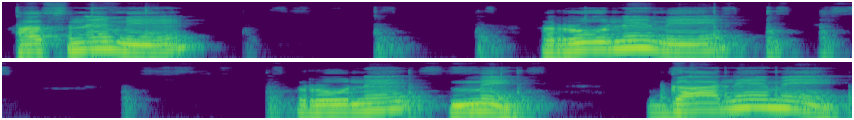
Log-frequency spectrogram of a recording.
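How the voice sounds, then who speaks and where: A male teacher giving an exam-prep grammar lesson, repeating key terms and asking rhetorical questions. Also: high-pitched.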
